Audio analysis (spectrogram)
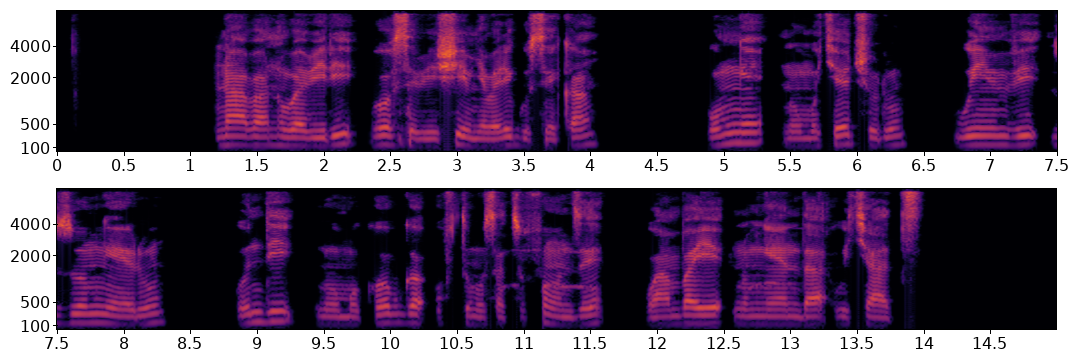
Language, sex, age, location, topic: Kinyarwanda, male, 25-35, Kigali, health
